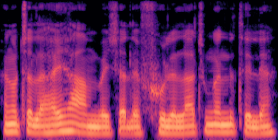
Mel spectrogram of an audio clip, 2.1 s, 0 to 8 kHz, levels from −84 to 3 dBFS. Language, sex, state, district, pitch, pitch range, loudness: Wancho, male, Arunachal Pradesh, Longding, 105 Hz, 100-115 Hz, -16 LUFS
